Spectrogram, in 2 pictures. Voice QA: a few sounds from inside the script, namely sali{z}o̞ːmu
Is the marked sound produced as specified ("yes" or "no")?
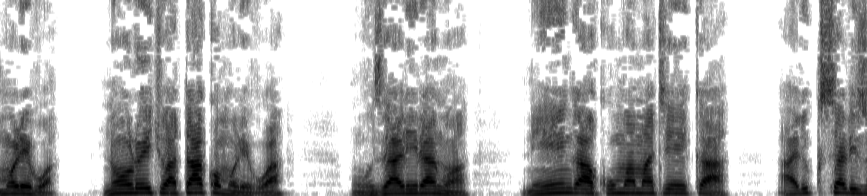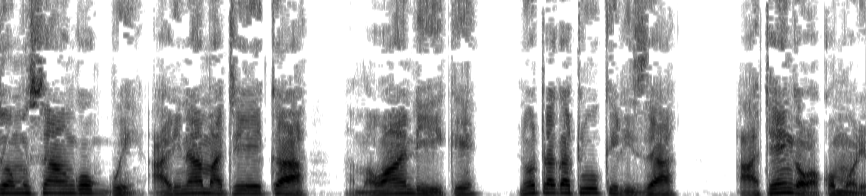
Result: yes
